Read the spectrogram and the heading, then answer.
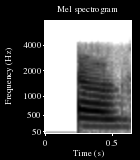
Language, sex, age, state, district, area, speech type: Bodo, female, 30-45, Assam, Baksa, rural, conversation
